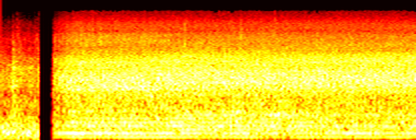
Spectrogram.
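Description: A short stretch of music cuts off about half a second in. After it comes a steady low electric hum with an even rushing hiss, like a small electric motor running.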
